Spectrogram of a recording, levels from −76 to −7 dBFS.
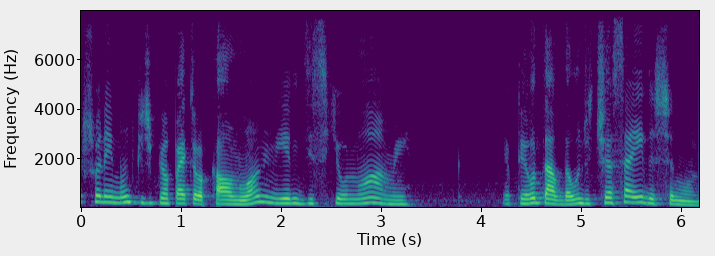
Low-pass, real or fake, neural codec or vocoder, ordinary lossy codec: none; fake; codec, 16 kHz, 1 kbps, X-Codec, HuBERT features, trained on balanced general audio; none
